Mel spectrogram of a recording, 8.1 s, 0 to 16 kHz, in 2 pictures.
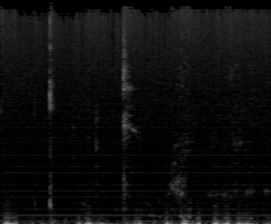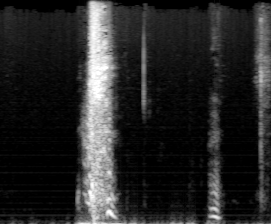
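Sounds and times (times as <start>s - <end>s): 
quiet clicks: 0.6s - 2.0s
single loud sneeze: 5.2s - 5.9s
speech: 5.6s - 5.9s.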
